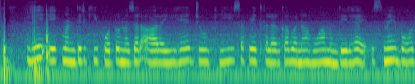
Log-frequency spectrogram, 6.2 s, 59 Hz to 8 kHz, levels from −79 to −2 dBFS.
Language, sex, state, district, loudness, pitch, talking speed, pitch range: Hindi, female, Rajasthan, Jaipur, -16 LUFS, 220 Hz, 200 wpm, 210-230 Hz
